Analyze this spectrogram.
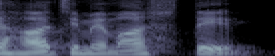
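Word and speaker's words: はじめまして: आपको बताया हुआ है मेक श्योर दैट द ई इन माशे is silent to sound similar to माशे आपने ई हाजी माशते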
